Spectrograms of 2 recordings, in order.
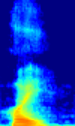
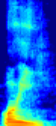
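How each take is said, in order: First: The word starts with an audible h sound. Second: The word starts directly with the vowel sound. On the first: The speaker calls it wrong. "it's not hoi" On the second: The speaker calls it right. "it is oi"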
